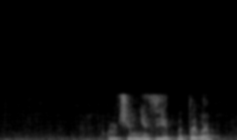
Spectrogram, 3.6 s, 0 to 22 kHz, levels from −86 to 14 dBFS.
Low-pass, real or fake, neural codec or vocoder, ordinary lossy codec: 7.2 kHz; fake; codec, 24 kHz, 1.5 kbps, HILCodec; MP3, 48 kbps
